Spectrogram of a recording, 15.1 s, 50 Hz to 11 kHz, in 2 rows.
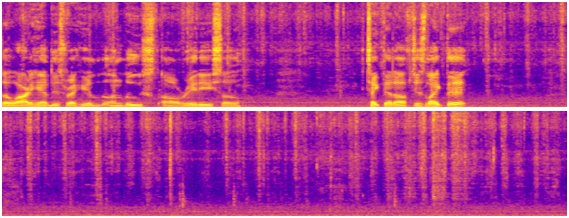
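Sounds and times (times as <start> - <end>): steady low hum: 0.0 - 15.0
oil filter clicking and scraping: 0.6 - 15.0.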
